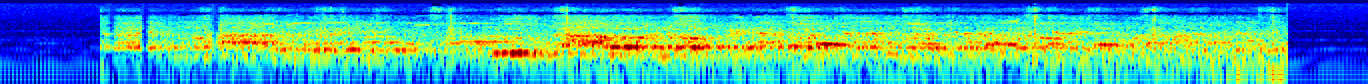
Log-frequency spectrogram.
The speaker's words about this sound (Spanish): Una, escuchen el maltrato que recibió Gustavo López el otro día en, en la cancha.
